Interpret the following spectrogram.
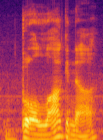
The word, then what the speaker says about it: bologna: literally how it's spelled it's spelled b o l o g n a bullagna is what it's actually called but i relate that and then translate it into bologna i don't know how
